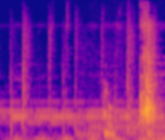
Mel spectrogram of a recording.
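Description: Background music with a regular light tick throughout. Near the end comes a single sharp snip, the loudest sound: scissors cutting the tip off a vitamin E capsule.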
